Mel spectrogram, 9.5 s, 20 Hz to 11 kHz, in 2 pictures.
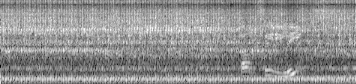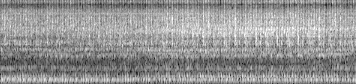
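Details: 20v turbo VW Caddy just started after coolant fill: engine catches and settles into a steady, even idle with no knocks, misses or rattles; healthy normal idle.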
